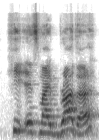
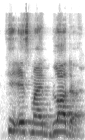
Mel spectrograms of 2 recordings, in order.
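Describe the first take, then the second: First: The last word begins with a BR sound. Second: The last word begins with a BL sound. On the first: The speaker calls it right. "instead of saying" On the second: The speaker calls it wrong. "mixes the L and the R"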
